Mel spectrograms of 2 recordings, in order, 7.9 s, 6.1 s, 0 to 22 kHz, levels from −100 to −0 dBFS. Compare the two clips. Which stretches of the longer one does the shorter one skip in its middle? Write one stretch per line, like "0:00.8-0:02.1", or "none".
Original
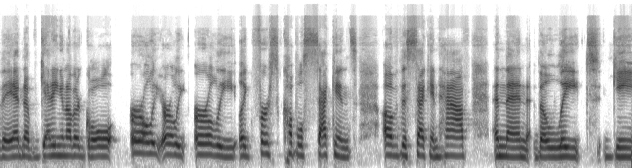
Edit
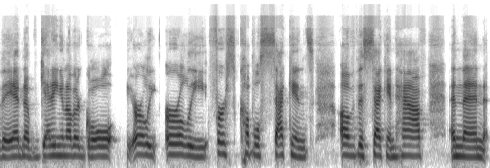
0:01.6-0:02.0
0:03.0-0:03.1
